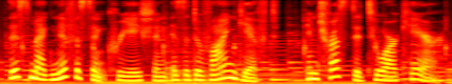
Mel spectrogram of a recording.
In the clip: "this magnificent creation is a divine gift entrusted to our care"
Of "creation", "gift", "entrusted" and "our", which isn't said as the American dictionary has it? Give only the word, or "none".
none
